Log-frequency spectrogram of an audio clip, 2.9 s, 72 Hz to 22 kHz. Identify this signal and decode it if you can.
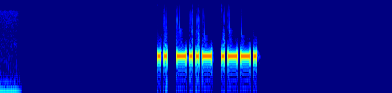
Morse code, heard as a keyed tone, about 48 wpm, 700 Hz. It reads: IXP
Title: USA Call Sign Postfixes - 3 Letters 50wpm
